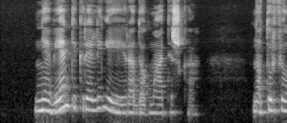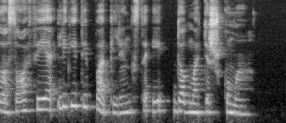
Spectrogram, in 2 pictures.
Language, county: Lithuanian, Vilnius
